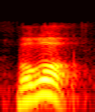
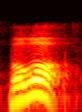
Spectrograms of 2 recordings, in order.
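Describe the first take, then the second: First: It is said with command intonation. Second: The same.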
